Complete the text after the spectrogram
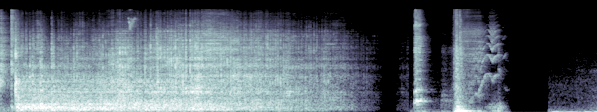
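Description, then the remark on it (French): A long scraping, rumbling slide of a bedroom window and closed shutter being pushed open, followed after a pause by two sharp knocks and clatters, then a soft rustle. “Il attrapa au vol le linge posé sur le rebord de l'évier et fonça ouvrir la fenêtre et voler.”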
